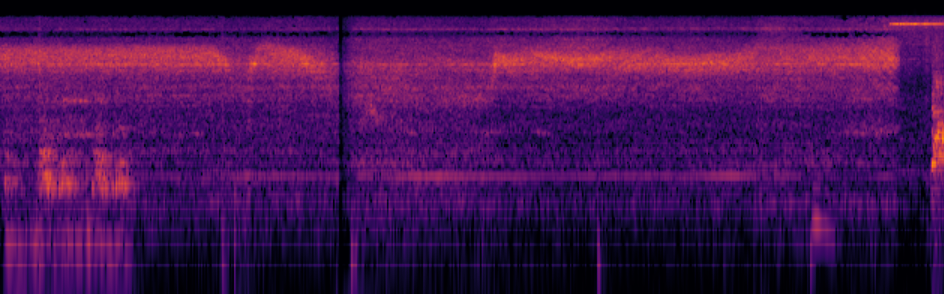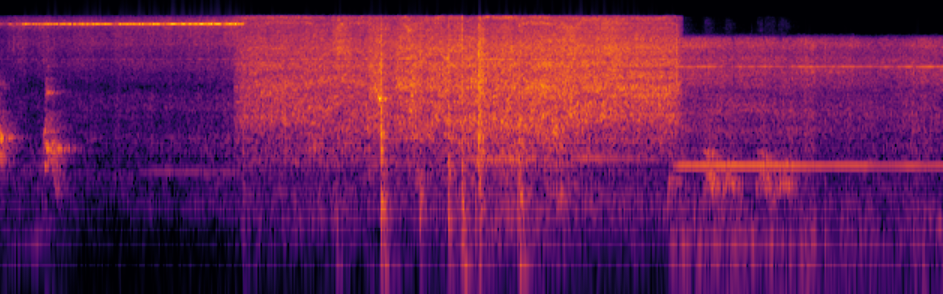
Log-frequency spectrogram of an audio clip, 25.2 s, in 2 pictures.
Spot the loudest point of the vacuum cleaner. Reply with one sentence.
The volume of the vacuum cleaner peaks at 19 seconds.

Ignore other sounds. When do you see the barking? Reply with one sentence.
You can hear the barking from 0.1 to 1.7 s, from 12.4 to 13.5 s and from 21.4 to 23.2 s.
